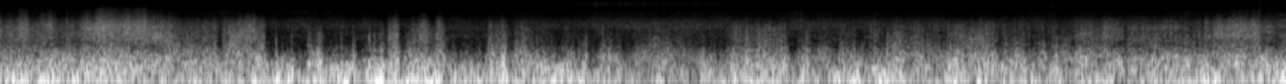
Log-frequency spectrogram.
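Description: Wind buffeting the microphone: a low rumbling rush that rises and falls in gusts, with a brighter hiss over it for the first two or three seconds.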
